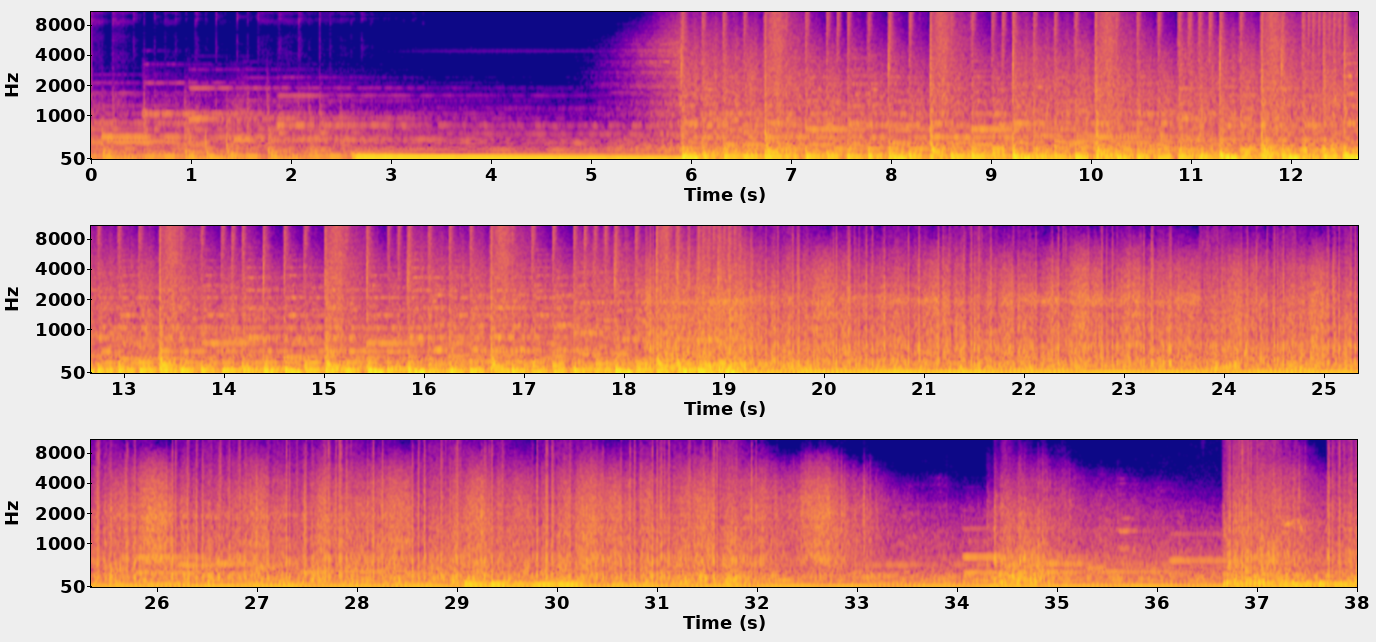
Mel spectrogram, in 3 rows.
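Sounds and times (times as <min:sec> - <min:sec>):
music playing: 0:00.0 - 0:38.0
fireworks bursting and crackling: 0:08.2 - 0:33.2.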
